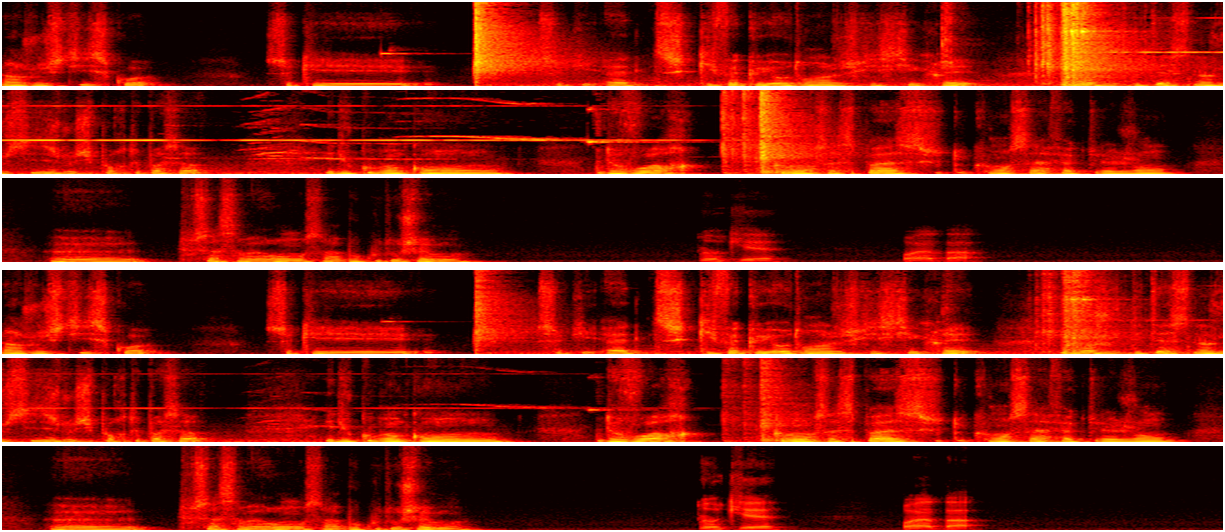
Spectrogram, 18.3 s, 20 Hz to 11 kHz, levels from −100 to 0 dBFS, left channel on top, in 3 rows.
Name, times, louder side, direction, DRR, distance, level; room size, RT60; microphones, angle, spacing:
voice 1, 0.0-0.8 1.3-2.1 2.7-9.6 10.0-14.5, equal, 10° right, 0.6 m, -39 dB
sound 1, 1.9-2.0 2.4-2.9 4.7-4.8 5.1-10.4, left 14 dB, 80° left, 0.5 m, -37 dB
sound 2, 2.4-8.7, left 1 dB, 40° left, 1.1 m, -60 dB
voice 2, 15.7-16.1 16.7-17.0, right 5 dB, 90° right, 0.8 m, -48 dB
5.4 x 3.7 x 4.7 m
head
